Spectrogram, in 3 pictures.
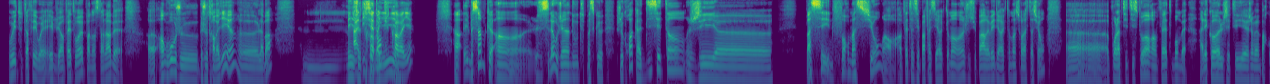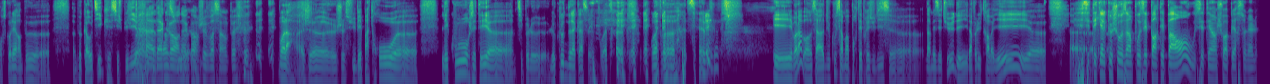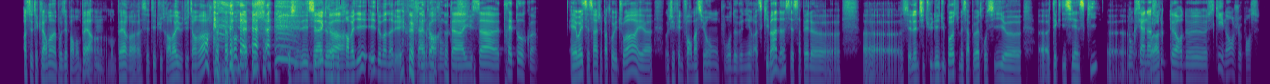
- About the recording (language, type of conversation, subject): French, podcast, Quel souvenir d’enfance te revient tout le temps ?
- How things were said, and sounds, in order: drawn out: "heu"; laugh; sniff; laugh; other background noise; drawn out: "heu"; laugh; laughing while speaking: "Bon, ben"; chuckle; chuckle; tapping; other noise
